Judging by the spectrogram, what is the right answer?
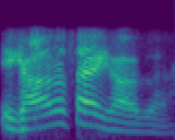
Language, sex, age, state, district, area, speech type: Assamese, male, 30-45, Assam, Golaghat, urban, conversation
